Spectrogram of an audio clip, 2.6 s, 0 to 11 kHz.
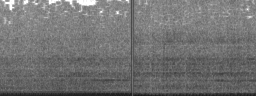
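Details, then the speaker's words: Sleeved Acura GSR B18 on AEM EMS, cold, first start after fuel filter work. Loud idle with a rough clatter that goes away when the clutch is pushed in: loose clutch discs flopping around. "Push the clutch in. Let it off. Hear that noise go away? The discs aren't flopping around anymore."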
